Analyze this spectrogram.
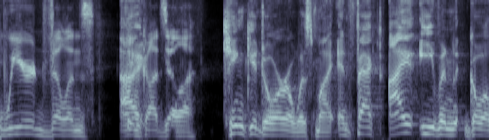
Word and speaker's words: Ghidorah: Well, it's been pronounced one of either way, because they had to do the lip sync differently. So depending on the movie, so it was either Ghidra or Ghidorah, which 2-syllable or 3-syllable.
